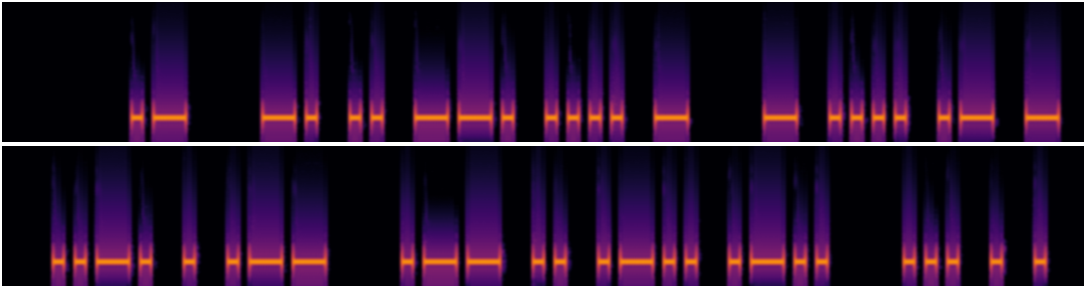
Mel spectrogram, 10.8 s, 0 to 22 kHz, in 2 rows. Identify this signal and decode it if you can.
Morse code, heard as a keyed tone, about 22 wpm, 700 Hz. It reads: A NIGHT THAT FEW WILL SEE
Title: Sentences from Top 1000 Words - Review Part 1 - 22wpm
